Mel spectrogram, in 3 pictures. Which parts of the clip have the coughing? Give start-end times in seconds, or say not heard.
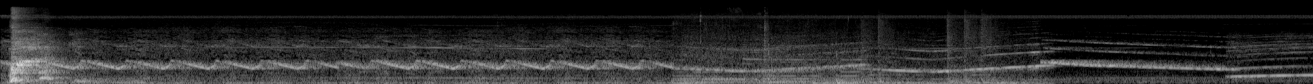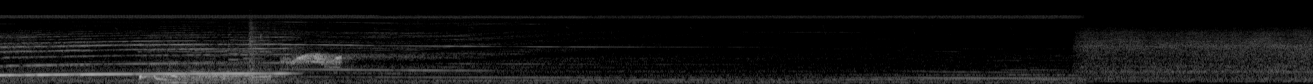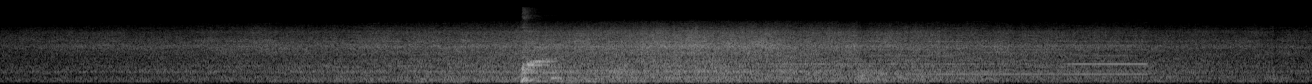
0.1-1.4, 31.4-32.1.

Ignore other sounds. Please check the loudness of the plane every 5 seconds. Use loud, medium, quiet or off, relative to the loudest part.
quiet, quiet, quiet, quiet, quiet, medium, loud, medium.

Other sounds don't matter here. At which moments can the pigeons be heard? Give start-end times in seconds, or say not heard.
14.5-15.8.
